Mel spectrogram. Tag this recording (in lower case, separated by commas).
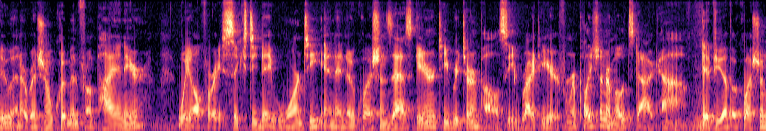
speech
